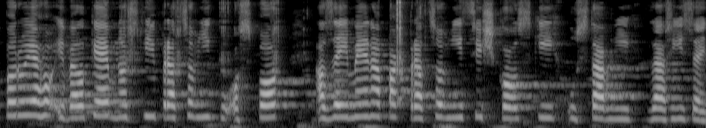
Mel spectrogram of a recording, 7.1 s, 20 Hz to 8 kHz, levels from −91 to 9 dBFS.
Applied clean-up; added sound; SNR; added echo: classical method log-MMSE.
